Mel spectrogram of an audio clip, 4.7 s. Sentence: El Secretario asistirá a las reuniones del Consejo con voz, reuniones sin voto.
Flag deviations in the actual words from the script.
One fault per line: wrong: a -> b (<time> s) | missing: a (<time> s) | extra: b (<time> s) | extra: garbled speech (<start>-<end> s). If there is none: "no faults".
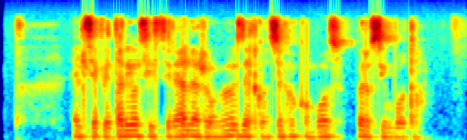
wrong: reuniones -> pero (3.5 s)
